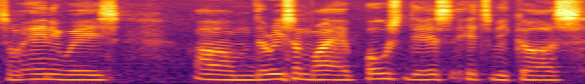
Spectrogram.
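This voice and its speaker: Talking at a fairly slow pace, a man has a high-pitched voice. He speaks with a non-native accent. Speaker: drone hobbyist YouTuber. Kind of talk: tutorial. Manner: halting, many fillers; casual.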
